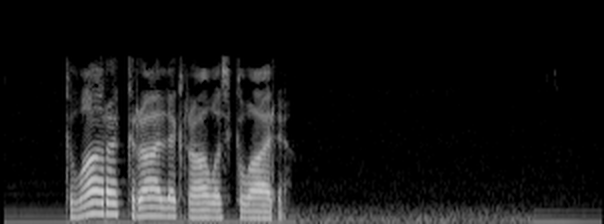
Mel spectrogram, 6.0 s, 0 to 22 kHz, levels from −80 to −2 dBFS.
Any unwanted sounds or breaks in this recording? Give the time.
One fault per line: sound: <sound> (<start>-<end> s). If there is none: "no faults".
no faults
